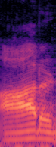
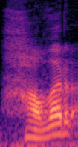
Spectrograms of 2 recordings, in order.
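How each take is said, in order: First: The word begins with a vowel, h silent. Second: The word begins with a pronounced h sound. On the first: The speaker calls it right. "మనం ఆర్ అంటున్నాం" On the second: The speaker calls it wrong. "హవర్ అనట్లేదు"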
